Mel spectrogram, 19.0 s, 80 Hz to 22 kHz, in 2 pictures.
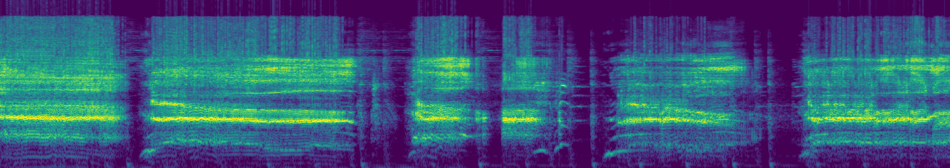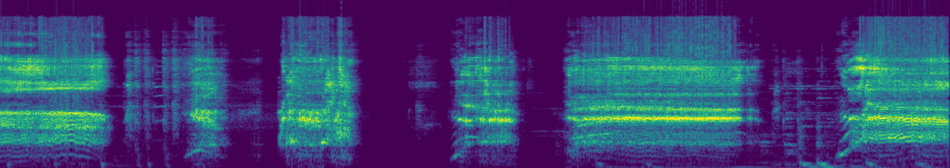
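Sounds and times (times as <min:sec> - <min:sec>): woman burping loudly: 0:02.1 - 0:05.4, 0:06.4 - 0:10.6, 0:11.5 - 0:13.2, 0:14.0 - 0:17.2.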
